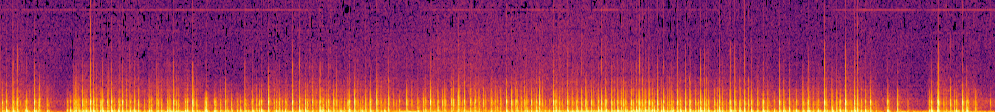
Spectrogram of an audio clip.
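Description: Long nails rapidly tap and scratch a hand-sized yellow silicone pineapple-shaped brush with a textured surface that appears hollow. The result is a dense stream of soft, muffled, low-pitched clicks and rubbery thuds. The stream pauses briefly near the start and again near the end.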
